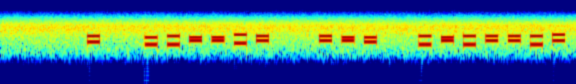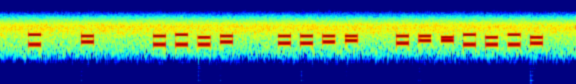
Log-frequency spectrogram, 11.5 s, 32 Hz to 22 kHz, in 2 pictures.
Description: DTMF, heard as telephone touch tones, dialled by machine, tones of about 120 ms, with a squelch burst at the end. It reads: 8 12**60 0*7 2*2002# 3 8 2318 5580 50*3134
